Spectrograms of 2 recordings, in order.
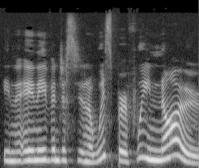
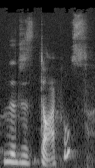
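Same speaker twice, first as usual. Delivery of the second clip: whisper; 2 semitones lower, 8 dB quieter than usual. Acted. Whispered aside in sermon.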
